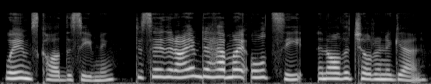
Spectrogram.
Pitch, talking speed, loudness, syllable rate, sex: 270 Hz, 265 wpm, -17 LUFS, 6.3 syllables/s, female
